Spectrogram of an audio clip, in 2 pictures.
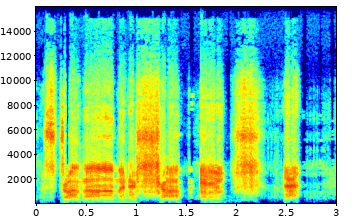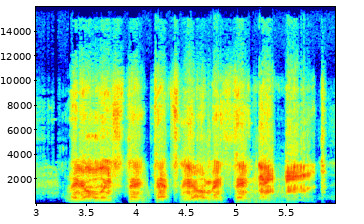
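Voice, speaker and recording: An actor voicing a cunning alien pirate captain in a video game, sly and menacing, with faint noise behind. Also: male voice, mid-range voice, measured pace, gravelly, bright, forceful tone, heavily acted. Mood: scheming. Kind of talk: game voice acting.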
